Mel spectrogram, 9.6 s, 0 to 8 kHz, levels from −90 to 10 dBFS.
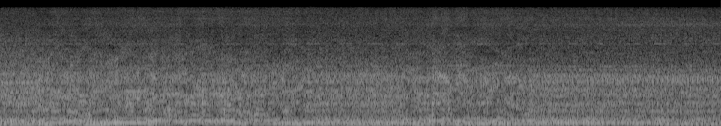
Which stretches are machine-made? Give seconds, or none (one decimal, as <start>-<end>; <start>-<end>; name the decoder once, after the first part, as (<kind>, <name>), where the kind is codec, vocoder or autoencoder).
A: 0.5-4.2 (codec, SNAC); 5.4-7.1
